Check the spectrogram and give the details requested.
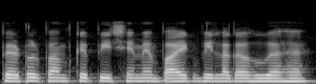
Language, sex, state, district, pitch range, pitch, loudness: Hindi, male, Jharkhand, Deoghar, 145-155 Hz, 150 Hz, -14 LUFS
